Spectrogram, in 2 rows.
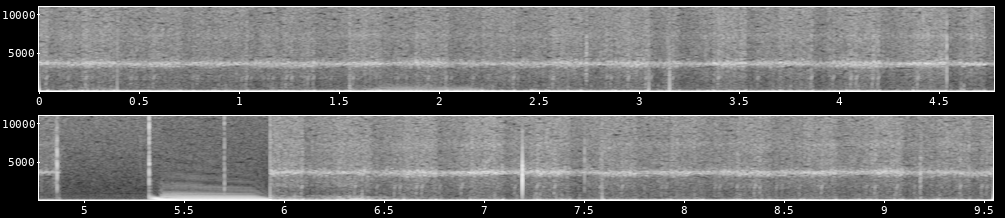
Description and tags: sound-design featuring clicks, hiss, and drones; done with Native Instruments Reaktor and Adobe Audition
2-bar, click, drone, glitch, hiss, loop, sound-design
